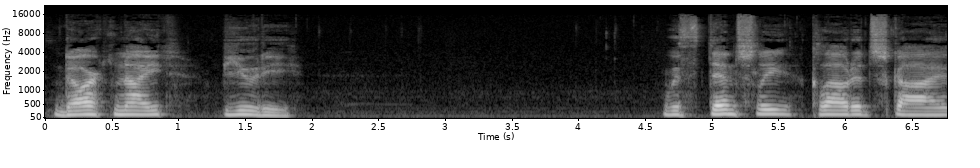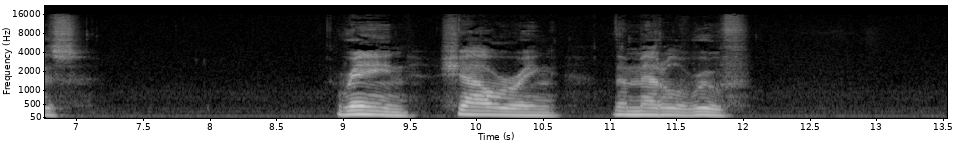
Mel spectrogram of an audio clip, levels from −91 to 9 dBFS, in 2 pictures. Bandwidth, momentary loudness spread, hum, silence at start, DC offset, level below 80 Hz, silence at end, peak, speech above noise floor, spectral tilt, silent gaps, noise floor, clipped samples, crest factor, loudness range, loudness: 16 kHz; 15 LU; none; 0.05 s; under 0.1%; -66 dBFS; 1.55 s; -2 dBFS; 40 dB; -6 dB/octave; none; -60 dBFS; under 0.1%; 22 dB; 9 LU; -21 LUFS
